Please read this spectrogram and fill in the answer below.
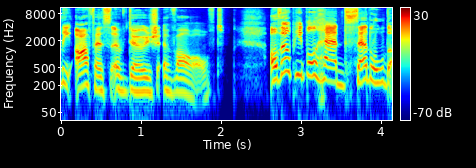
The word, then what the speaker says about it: Doge: Yeah, and in Italian, that final E is pronounced a little bit more, but in English, we say it Doge.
